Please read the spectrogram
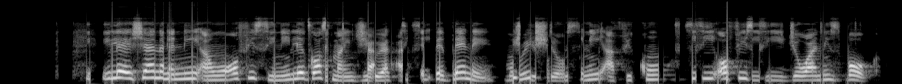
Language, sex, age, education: Yoruba, female, 15-29, tertiary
